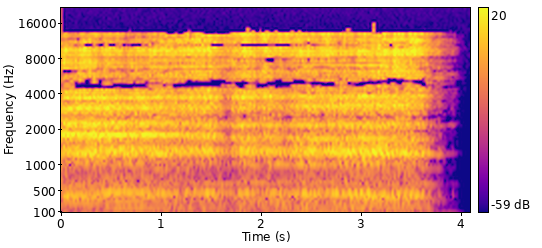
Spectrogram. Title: Piss Filter Burp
